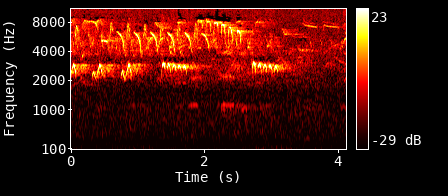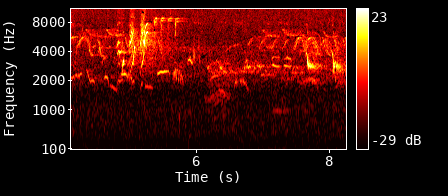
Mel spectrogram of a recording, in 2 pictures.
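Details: Dawn chorus at Farndale: several birds singing together, with repeated high whistles, trills and chirps layered over a steady hiss of background noise.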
